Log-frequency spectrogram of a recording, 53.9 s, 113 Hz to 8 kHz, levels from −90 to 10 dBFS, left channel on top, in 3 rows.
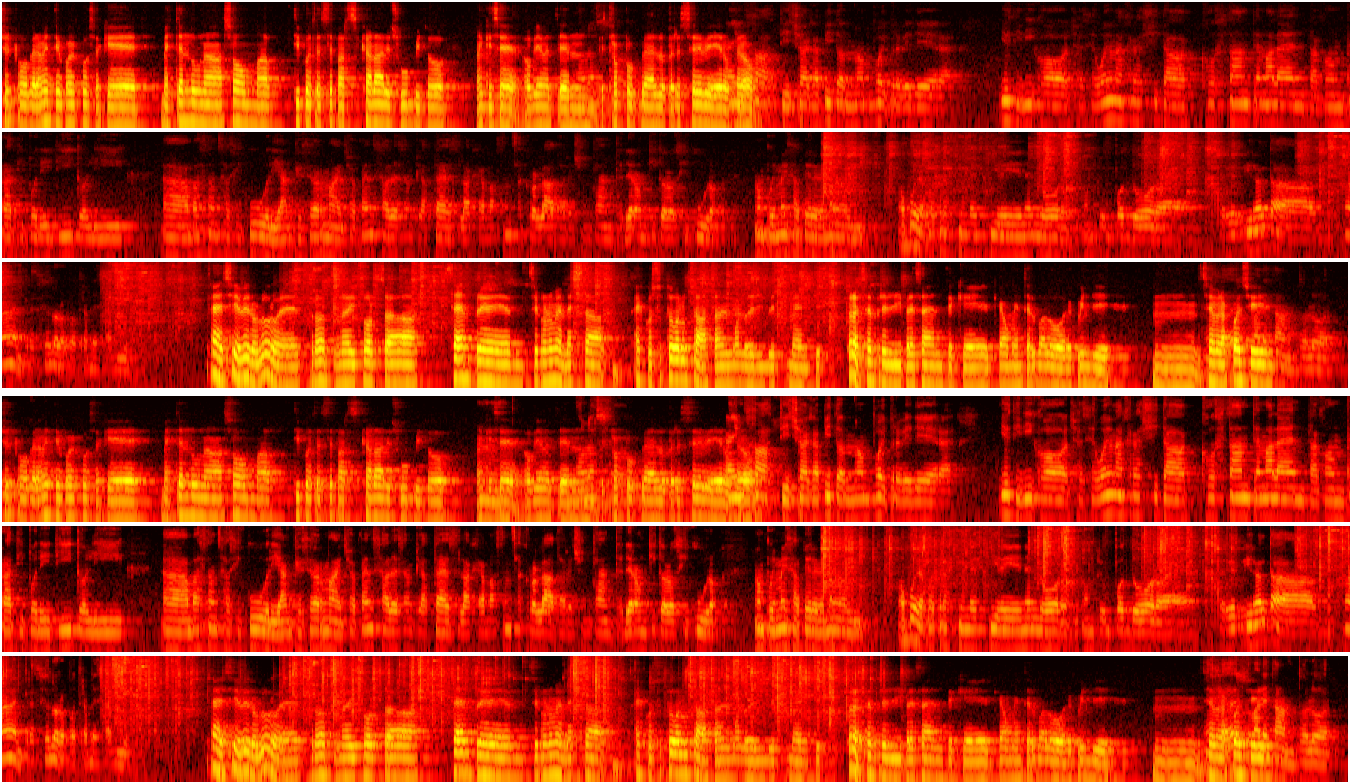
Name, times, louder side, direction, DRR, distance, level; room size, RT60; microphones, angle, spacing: voice 1, 0.0-1.8 2.1-3.6 3.9-5.9 6.3-10.0 38.7-41.5 41.9-44.0 44.4-46.9 47.2-50.7 51.3-52.9, left 4 dB, 55° left, 16 dB, 0.4 m, -24 dB
voice 2, 6.3-6.7 7.6-8.5 9.6-12.7 13.3-19.6 20.1-27.5 28.0-29.5 29.9-33.9 34.2-37.7 52.0-53.6, right 4 dB, 65° right, 14 dB, 0.5 m, -37 dB
Keys jangling, 28.9-31.3 31.7-34.4 35.2-36.4 37.3-39.1 39.6-42.9 43.4-48.0, right 7 dB, 80° right, 1.2 m, -37 dB
7.9 x 6.2 x 5.5 m, 0.82 s
head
